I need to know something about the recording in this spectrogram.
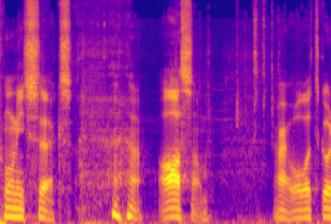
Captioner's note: chuckles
